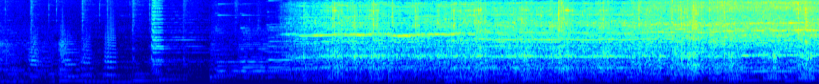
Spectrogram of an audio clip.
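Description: Background music, then about three seconds in an electric hand mixer starts and runs steadily with a whine as its beaters cream butter and sugar together.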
